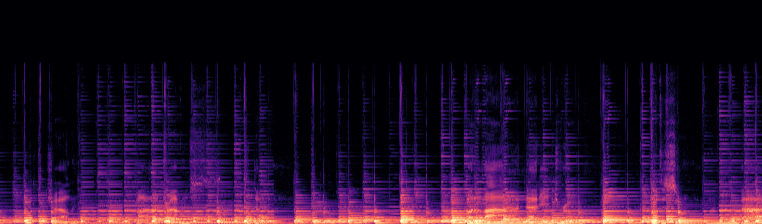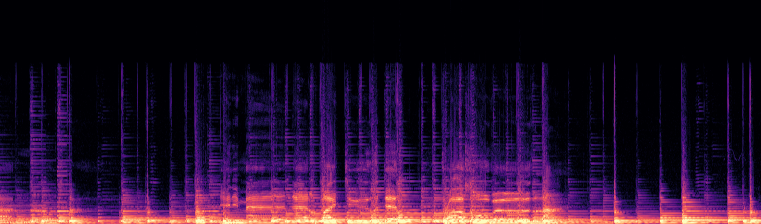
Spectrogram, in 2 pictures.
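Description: Acoustic guitar strummed and picked, accompanying a slow song, with a voice singing over it at times.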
